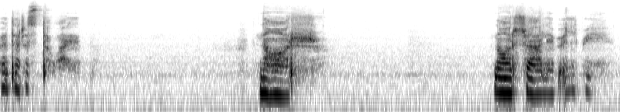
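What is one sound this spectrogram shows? A woman speaks tensely into a phone, in short bursts with pauses.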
